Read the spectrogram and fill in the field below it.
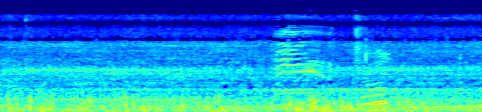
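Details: Stray female cat on a city street, excited to greet the person who feeds her every day, gives a brief rising-falling meow amid steady traffic rumble and some voices.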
